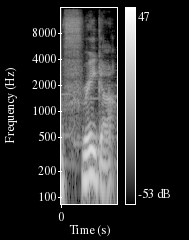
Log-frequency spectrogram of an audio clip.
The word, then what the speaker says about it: Fraga: deal between Beatrice and William Fraga which rhymes with Sega William Fraga is the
